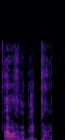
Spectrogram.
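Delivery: ordinary talk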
